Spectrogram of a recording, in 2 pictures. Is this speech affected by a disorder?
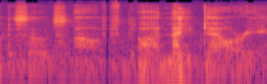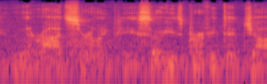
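No.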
